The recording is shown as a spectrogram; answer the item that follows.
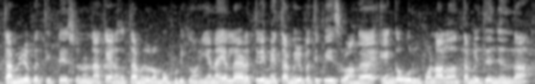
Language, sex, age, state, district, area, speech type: Tamil, female, 60+, Tamil Nadu, Salem, rural, spontaneous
